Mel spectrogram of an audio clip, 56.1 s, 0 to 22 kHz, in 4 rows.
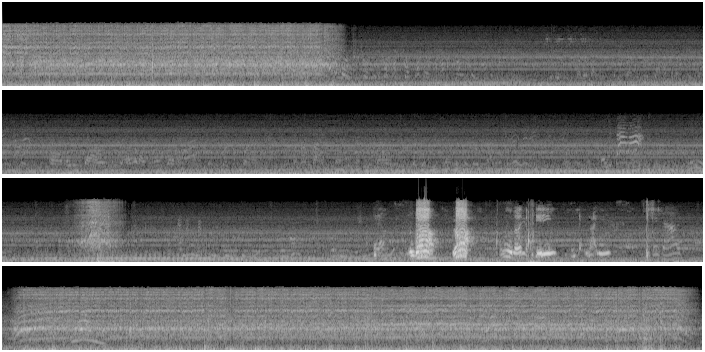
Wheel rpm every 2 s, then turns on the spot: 160, 160, 160, 90, 0, 0, 0, 0, 0, 0, 0, 0, 0, 0, 0, 0, 0, 0, 0, 0, 0, 80, 160, 170, 170, 170, 170, 150.
none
